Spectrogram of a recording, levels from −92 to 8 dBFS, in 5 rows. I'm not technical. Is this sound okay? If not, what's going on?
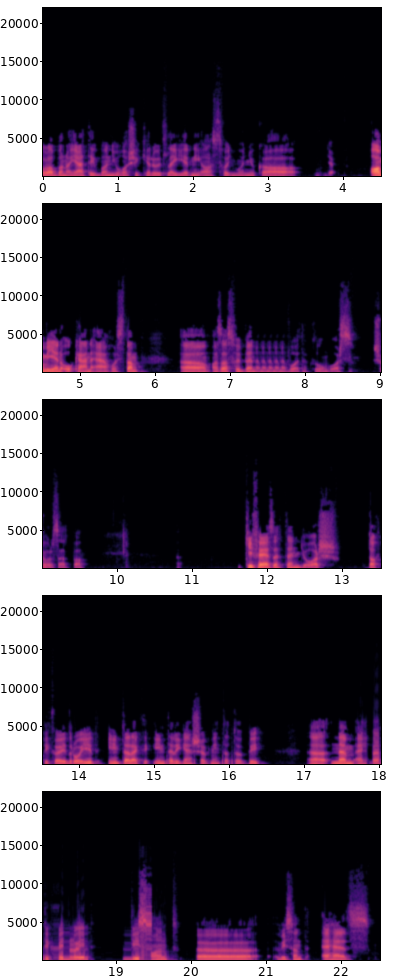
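No, there are three problems. From 7.41 to 7.75 s there's repeated frames: a small 85 ms chunk plays four extra times, so it stutters and runs about a third of a second long.

From 15.06 to 16.30 s you'll hear a train of clicks, about ten steady ticks, roughly eight per second, likely from interference or a faulty connection.

From 17.72 to 19.78 s there's robotic sound from repeated short buffers: the speech turns into a stiff metallic buzz at 100 Hz, likely from a 10 ms bit replaying while most real audio is skipped.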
